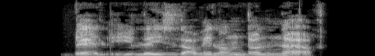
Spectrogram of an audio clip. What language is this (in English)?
Kabyle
